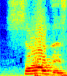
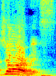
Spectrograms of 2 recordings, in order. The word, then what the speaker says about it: Sarvis: oh wow wow so his name is Steve Sarvis not Jarvis Steve Steve it's not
